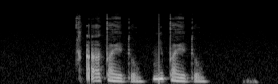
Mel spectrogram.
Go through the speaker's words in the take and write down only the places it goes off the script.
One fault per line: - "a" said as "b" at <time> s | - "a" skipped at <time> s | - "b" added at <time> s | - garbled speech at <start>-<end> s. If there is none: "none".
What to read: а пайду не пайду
none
